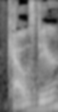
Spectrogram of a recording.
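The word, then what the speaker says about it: Coues deer: I know you've hunted the cow's deer. Mm-hmm. Did I pronounce that right? – Yes, you have.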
